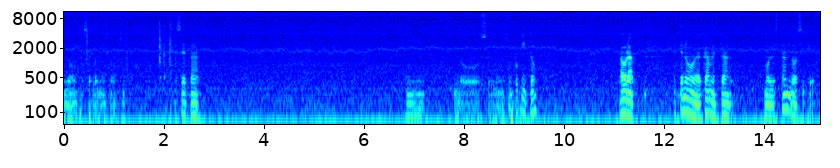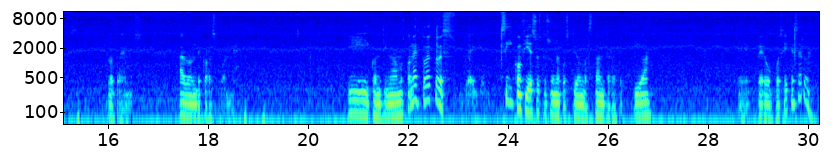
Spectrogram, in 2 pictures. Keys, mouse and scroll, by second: 0.3 right click, 0.9 shift+right click, 1.8-2.8 typing, 6.6 click, 7.5-9.4 drag, 9.5-11.0 middle drag, 11.9 click, 12.8 right click, 13.6-16.3 drag, 16.4-18.7 middle drag, 19.4-20.7 middle drag, 21.8 click, 22.4 right click, 23.2 shift+right click, 23.5 shift+middle click, 24.3 shift+right click, 25.1 shift+right click, 25.5 shift+right click, 26.1-27.6 shift+middle drag, 28.8 click, 29.4 scroll up 2.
